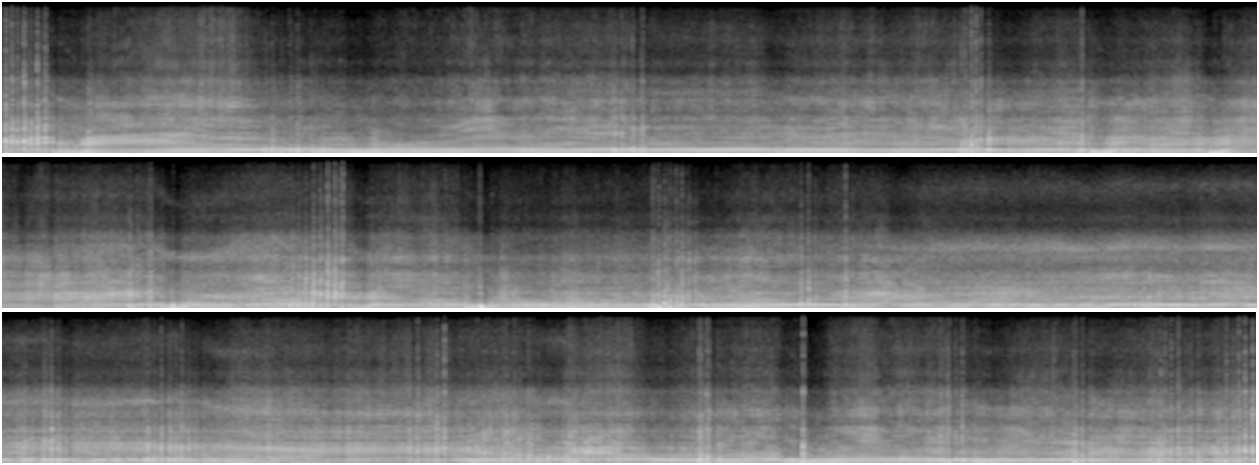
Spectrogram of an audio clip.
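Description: Engine of a supercharged Holden Commodore held at high revs during a tyre-smoking burnout. It is a loud, steady high note that dips briefly and climbs back several times.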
